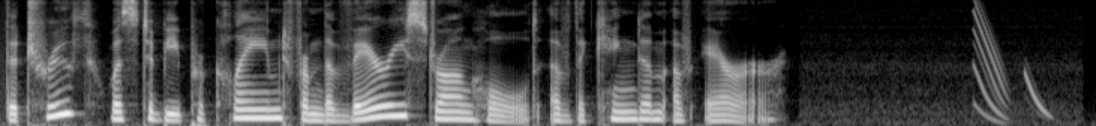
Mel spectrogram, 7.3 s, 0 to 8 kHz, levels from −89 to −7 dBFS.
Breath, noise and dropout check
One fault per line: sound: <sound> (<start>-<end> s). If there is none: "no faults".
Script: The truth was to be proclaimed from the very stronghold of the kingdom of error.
sound: chirp (6.5-7.0 s)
